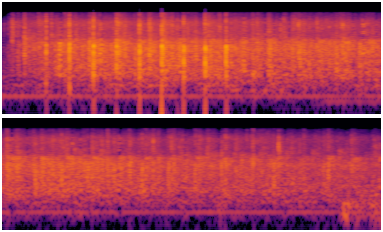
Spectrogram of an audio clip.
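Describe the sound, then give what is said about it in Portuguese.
An audience breaks into sustained applause, many hands clapping in a dense, steady wash with a few sharper individual claps standing out early on, holding at a fairly loud level throughout. “Então, eu quero pedir a todos aqui uma salva de palmas para vocês.”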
